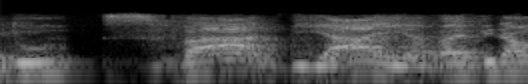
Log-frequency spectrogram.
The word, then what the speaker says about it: Svadhyaya: E esse segundo A, esse primeiro A da palavra vai ser longo. Sua. Aí vai aparecer um DHY, que a gente vai pronunciar como Ri. Svadhyaya.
